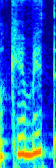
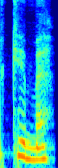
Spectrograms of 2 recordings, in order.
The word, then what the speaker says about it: كيمت: وفي الخط الهيروغليفي اتذكرت الكلمة في أغلب المرات بحروفها الساكنة التلاتة، الكاف والميم والتاء، فبقى نطقها كيمت أو ينفع نقول كمة.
